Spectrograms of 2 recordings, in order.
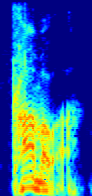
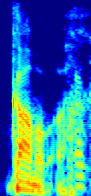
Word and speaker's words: Kamala: So you got to, it's Kamala. Kamala.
